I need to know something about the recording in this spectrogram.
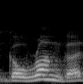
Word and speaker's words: Gauranga: So, the mantra is Gauranga, divided into 4 syllables, Go-Ra-Anga.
